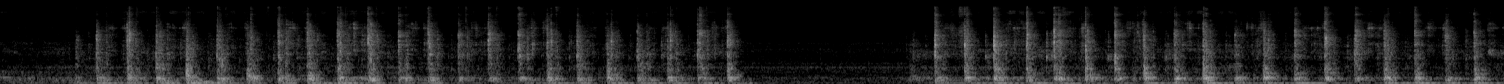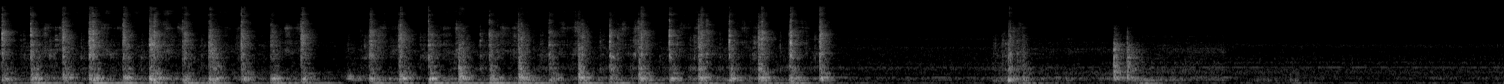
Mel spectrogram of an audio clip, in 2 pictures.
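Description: Xiaomi CyberDog 2 quadruped robot walking on a tile floor: its feet tap rapidly and evenly, several taps a second, in three long runs with short pauses, over a low hum. Near the end come two single knocks as it lowers itself to lie down.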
